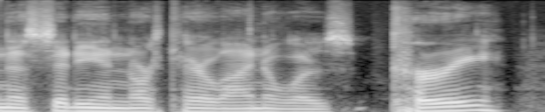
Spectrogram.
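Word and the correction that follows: Cary: And it's totally pronounced Carry.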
